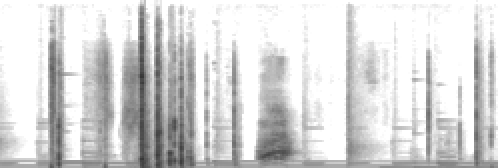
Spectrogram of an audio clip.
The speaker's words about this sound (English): Ah! Oh, I dropped the phone. Sorry. That might end up on the gag reel.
